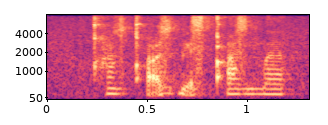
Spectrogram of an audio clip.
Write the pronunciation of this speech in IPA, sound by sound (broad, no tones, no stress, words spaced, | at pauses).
qʰũzqʼo̰zɓḛz qʼɐz mɐ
